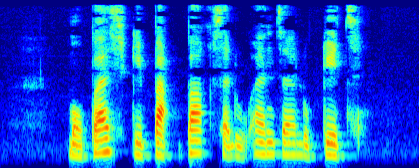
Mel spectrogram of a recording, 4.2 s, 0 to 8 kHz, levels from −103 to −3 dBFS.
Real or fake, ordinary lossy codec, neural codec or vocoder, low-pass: real; MP3, 48 kbps; none; 7.2 kHz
